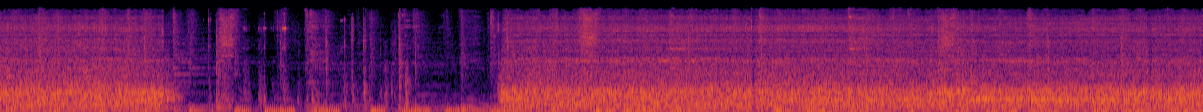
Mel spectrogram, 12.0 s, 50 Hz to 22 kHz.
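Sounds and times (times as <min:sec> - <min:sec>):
drill press boring into wood: 0:00.0 - 0:01.7, 0:05.0 - 0:12.0
background music with steady beat: 0:00.0 - 0:12.0.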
